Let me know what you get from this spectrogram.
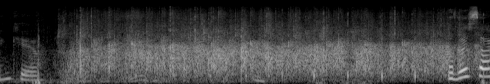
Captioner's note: applauding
